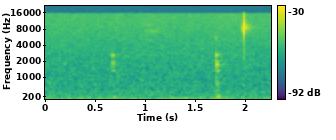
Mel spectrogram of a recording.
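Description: Near silence: room tone, with two faint short clicks, one near the middle and one near the end.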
